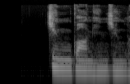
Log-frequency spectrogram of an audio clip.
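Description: An elderly man speaks slowly and calmly into a close microphone.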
